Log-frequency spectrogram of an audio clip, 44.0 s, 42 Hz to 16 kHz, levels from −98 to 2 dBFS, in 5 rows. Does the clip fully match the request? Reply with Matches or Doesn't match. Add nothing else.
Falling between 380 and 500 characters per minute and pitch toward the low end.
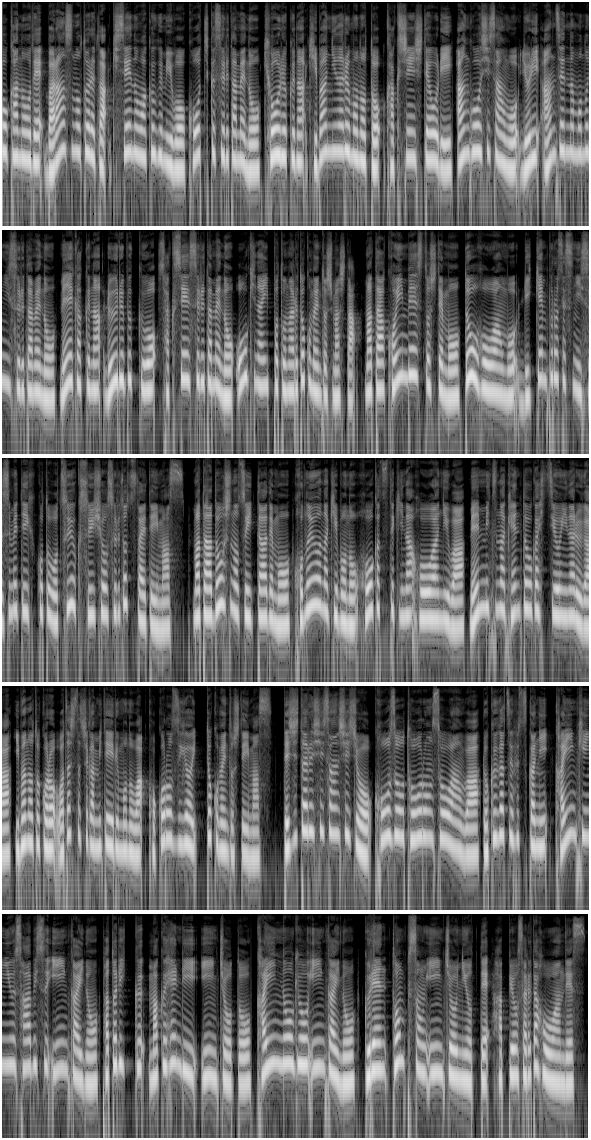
Doesn't match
